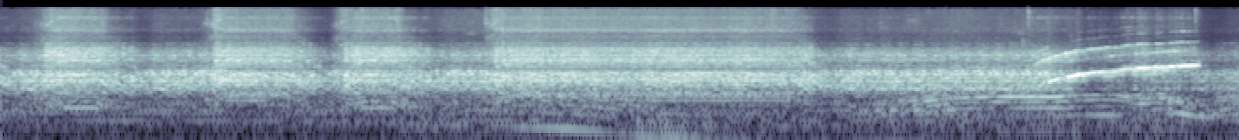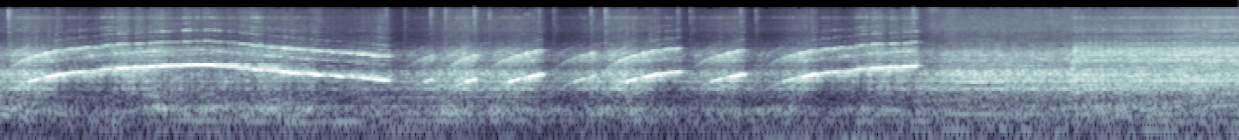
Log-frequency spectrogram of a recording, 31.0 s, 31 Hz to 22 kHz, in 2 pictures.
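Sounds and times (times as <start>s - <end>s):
siren wailing and whooping: 12.2s - 27.1s.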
